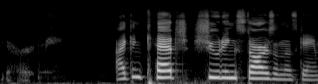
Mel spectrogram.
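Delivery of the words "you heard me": teasing whisper. Real, not acted. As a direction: whisper it with mock menace.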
